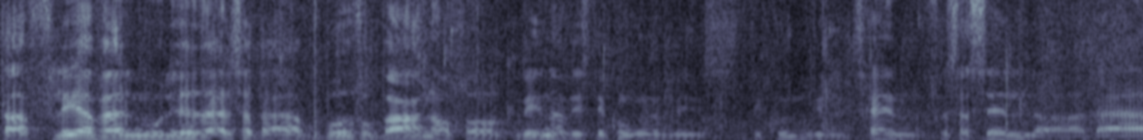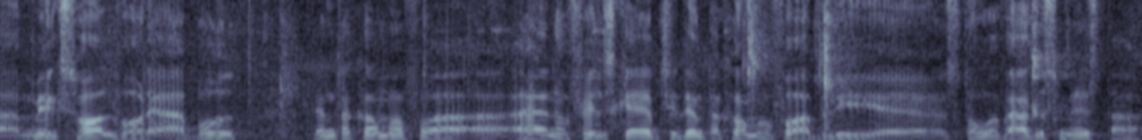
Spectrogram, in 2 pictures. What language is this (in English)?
Danish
